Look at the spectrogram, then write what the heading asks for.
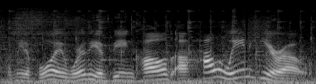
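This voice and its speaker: Over music in the background, a woman speaks at a moderate pace with a fairly high pitch. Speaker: television news anchor. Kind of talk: TV newscast anchor read.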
